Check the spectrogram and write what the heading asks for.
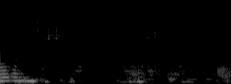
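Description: A person's voice speaking quietly and indistinctly, with a computer mouse click at the start.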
